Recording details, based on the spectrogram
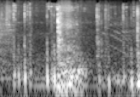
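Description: Horse hooves clip-clopping in the vampire survival game V Rising, a quick uneven run of close hoofbeats with a brief whinny-like sound.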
